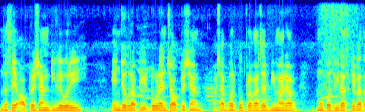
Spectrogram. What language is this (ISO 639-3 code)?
mar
